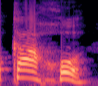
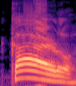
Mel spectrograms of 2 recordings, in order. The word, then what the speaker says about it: carro: ter o fonema a agora quando eu falo carro eu falo carro caro não eu falo carro então esses dois rs aí eu pronuncio no único R apenas e ó que que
